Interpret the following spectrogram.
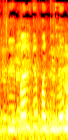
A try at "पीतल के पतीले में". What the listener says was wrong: पीपल का पतीला नहीं होता है पीतल का पतीला होता है।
